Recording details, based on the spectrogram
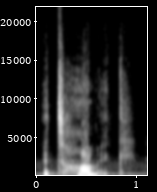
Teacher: look at this one Atomic now stress is not here so the first vowel is now a schwa you don't want to start with a anymore here you start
